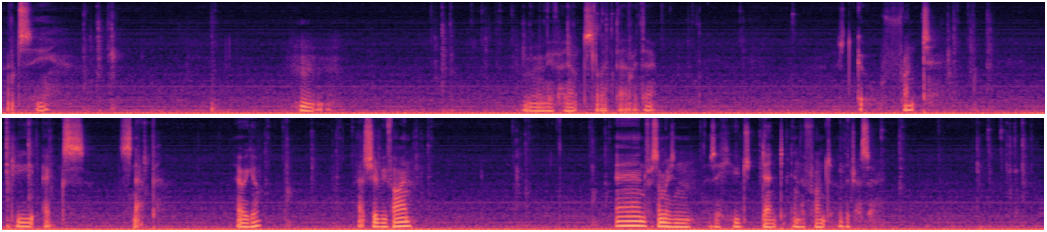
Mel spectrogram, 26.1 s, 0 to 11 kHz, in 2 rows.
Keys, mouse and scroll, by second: 1.2 ctrl+z, 5.6 b, 6.6 b, 7.1 b, 7.5-9.6 middle drag, 12.0 shift+middle click, 13.1 shift+g, 13.8 middle click, 14.8 a, 19.0 middle click, 21.9 middle click, 23.6 b, 25.3 b, 25.7 g.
